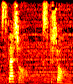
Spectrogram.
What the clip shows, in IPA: ˈspɛʃəl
